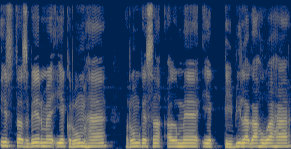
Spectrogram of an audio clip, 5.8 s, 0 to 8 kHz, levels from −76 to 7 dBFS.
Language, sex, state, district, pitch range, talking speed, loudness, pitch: Hindi, male, Jharkhand, Palamu, 165-175 Hz, 155 wpm, -14 LUFS, 170 Hz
